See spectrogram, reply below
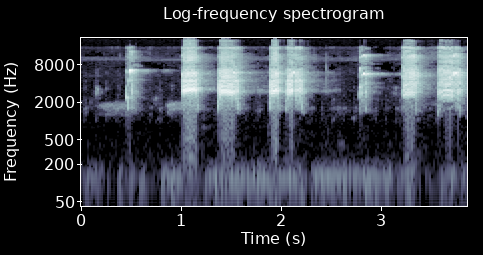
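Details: Black francolin calling during a trial, a quick run of short grating notes, some with a thin whistled edge, over a faint low hum.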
